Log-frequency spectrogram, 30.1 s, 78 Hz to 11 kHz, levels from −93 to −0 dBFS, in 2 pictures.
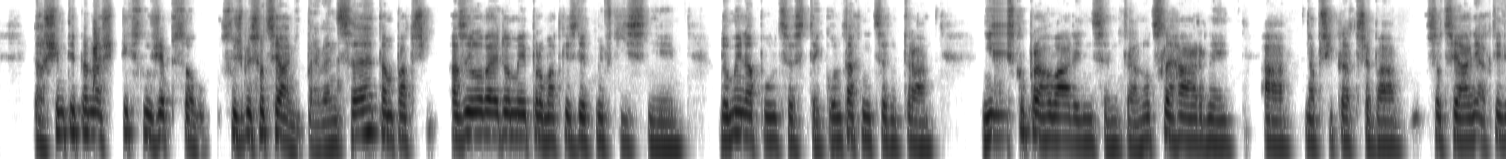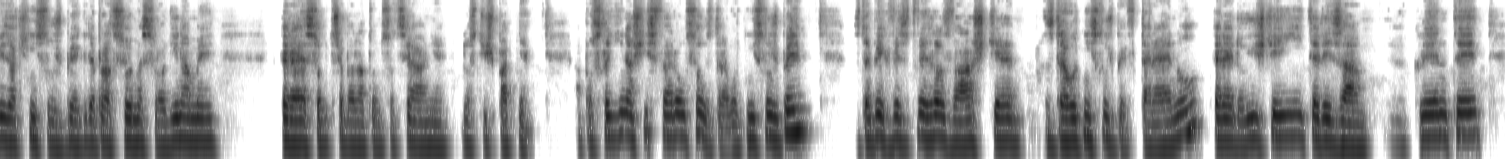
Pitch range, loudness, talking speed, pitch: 130-155 Hz, -22 LUFS, 130 wpm, 145 Hz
